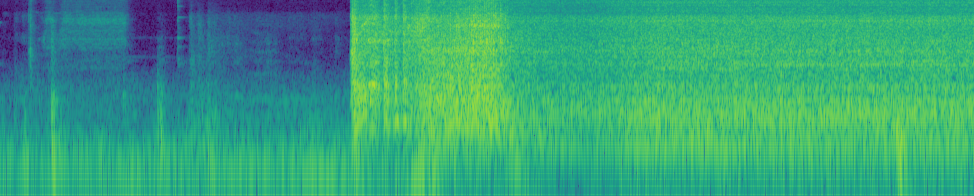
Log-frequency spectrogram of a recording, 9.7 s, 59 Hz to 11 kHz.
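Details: 2010 Nissan 3.5 V6 after replacing a bad squeaky serpentine belt: quick crank, firm catch, then smooth steady idle with no belt squeal or chirp; healthy.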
